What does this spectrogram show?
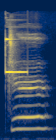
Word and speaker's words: zhi: Âm bên dưới là zhi. Có H mà chúng ta cong lưỡi lên đấy đúng không ạ?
